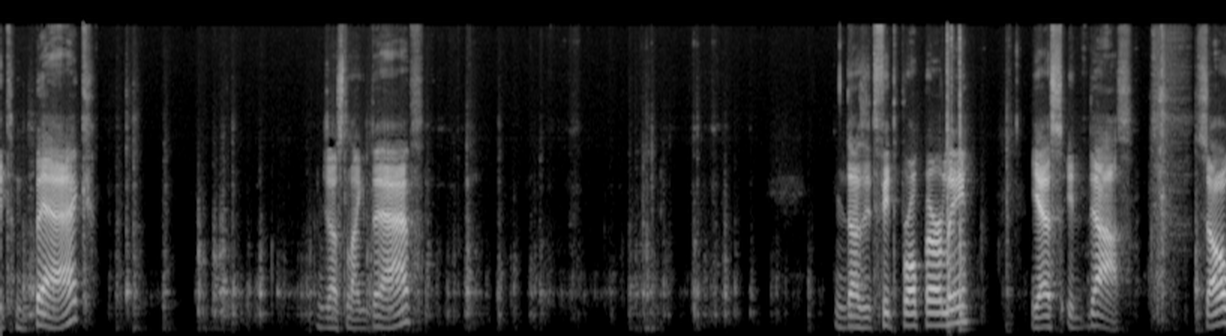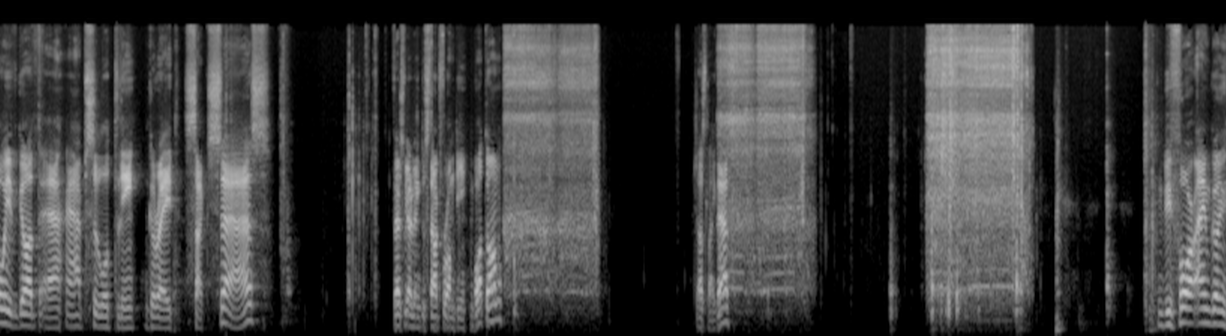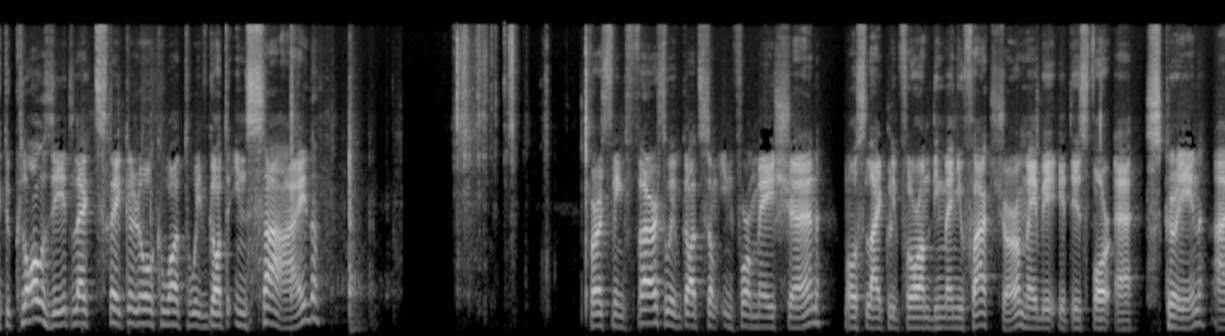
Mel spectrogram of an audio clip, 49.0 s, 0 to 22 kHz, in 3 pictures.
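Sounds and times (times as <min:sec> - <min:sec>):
electric screwdriver motor: 0:23.1 - 0:24.4, 0:26.0 - 0:27.3, 0:28.7 - 0:30.2.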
